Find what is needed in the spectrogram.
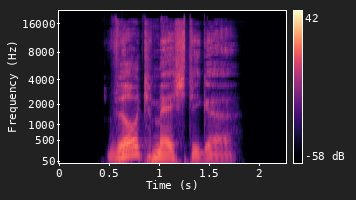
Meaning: inflection of wirkmächtig: 1. strong/mixed nominative/accusative feminine singular 2. strong nominative/accusative plural 3. weak nominative all-gender singular
- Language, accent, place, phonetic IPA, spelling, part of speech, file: German, Germany, Berlin, [ˈvɪʁkˌmɛçtɪɡə], wirkmächtige, adjective, De-wirkmächtige.ogg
